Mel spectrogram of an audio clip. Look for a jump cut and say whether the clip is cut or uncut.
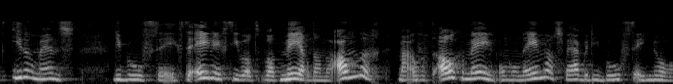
cut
